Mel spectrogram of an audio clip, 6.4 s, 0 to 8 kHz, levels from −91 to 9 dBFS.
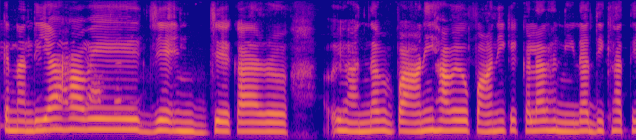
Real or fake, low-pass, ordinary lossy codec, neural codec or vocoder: real; none; none; none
